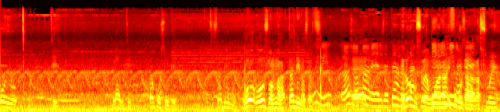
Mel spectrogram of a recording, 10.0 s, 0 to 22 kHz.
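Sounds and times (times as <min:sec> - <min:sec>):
siren sweeping up and down: 0:00.0 - 0:07.6.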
